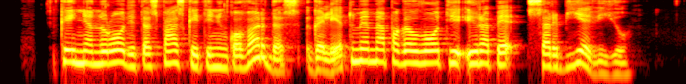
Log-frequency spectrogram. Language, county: Lithuanian, Vilnius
